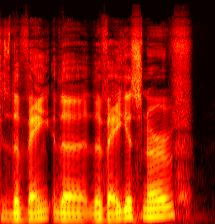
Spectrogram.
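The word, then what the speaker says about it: vagus: There's um on your neck is the ve the the Vegas nerve. What's that? Not it's not spelled like Vegas, but it's like it's pronounced like Vegas or something.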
